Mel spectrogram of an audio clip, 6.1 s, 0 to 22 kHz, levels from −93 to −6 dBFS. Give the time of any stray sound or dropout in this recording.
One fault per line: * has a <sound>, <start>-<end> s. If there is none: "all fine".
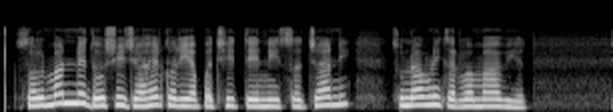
all fine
